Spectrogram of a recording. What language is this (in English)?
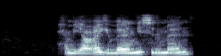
Kabyle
